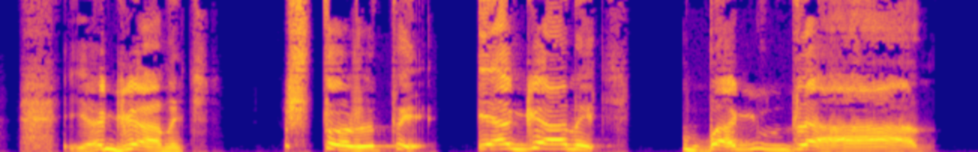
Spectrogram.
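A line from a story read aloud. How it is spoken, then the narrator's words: Moan. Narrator (Russian): Юрковский застонал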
